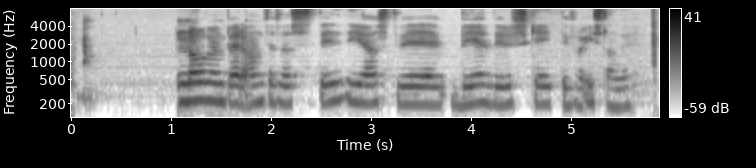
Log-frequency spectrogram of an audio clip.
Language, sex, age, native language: Icelandic, female, 15, Icelandic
